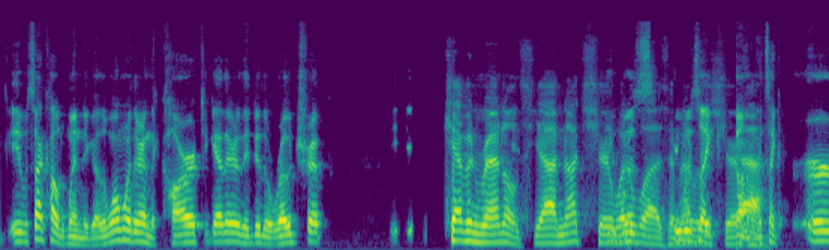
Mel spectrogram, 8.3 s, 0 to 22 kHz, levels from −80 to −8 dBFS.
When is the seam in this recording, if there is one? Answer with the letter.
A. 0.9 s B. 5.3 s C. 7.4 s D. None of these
C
